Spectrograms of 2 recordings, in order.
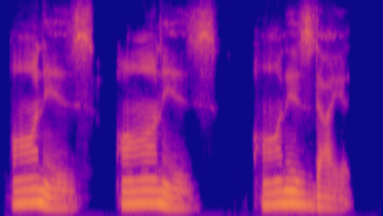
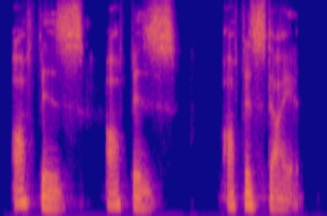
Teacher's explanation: the H is silent because his is not a stressed word link the sounds on is on his on his diet he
